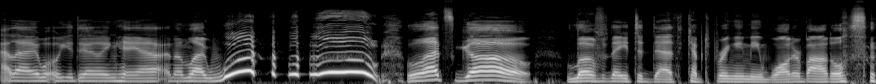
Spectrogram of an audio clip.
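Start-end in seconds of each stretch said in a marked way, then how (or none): 0.0-1.6 put-on, laid-on British accent. Retelling how Brits greet the speaker at a venue, imitating a British accent. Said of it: "talking to me in their accent".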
